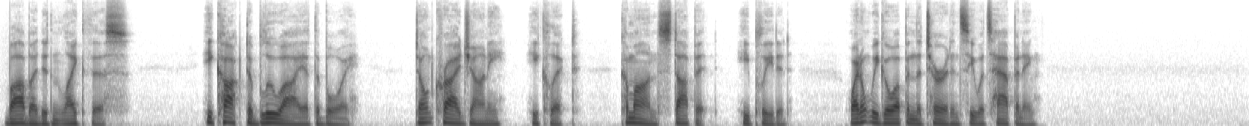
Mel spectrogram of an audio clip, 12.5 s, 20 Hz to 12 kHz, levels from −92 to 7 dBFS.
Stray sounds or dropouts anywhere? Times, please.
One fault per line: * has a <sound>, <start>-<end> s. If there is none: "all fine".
all fine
